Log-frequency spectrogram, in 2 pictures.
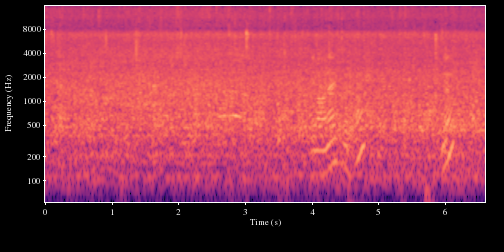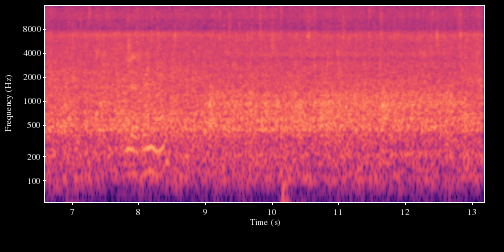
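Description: Floodwater rushes loudly and steadily.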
